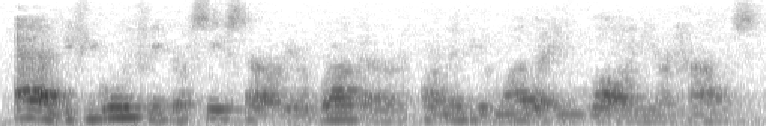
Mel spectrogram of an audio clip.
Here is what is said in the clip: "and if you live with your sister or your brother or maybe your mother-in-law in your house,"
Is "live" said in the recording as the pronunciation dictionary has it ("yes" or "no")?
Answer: no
